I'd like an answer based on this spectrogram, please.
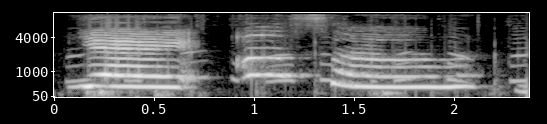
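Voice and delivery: voice cracking into a squeaky, high-pitched cheer. Cheering at the start of the show, voice squeaking. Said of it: "my voice just, like, squeaked like crazy".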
